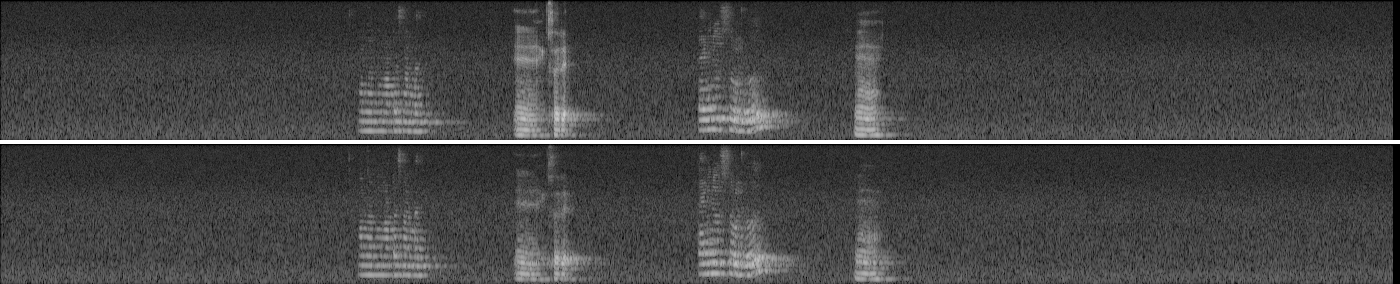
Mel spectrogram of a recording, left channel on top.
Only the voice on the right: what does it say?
అదన్న మాట సంగతి
టైమ్ చూస్తూ ఉండు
